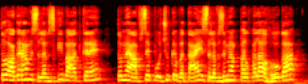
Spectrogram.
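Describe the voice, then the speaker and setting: A Quran reading teacher with a Hindustani accent giving a slow step-by-step lesson, patiently repeating letters and syllables one by one. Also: mid-range voice.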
